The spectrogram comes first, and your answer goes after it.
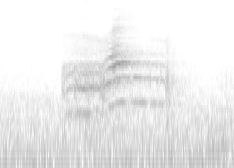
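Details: A Scottish Fold cat, purring while sleeping on its back in the kitchen, gives a brief, tonal meow-like sound that rises and then falls.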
